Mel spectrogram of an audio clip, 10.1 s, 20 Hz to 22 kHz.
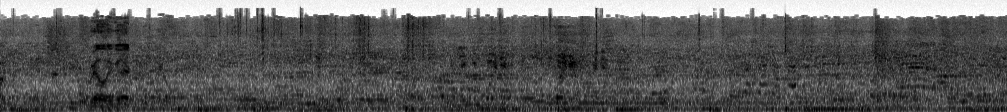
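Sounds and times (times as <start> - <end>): background music: 0.0 - 10.0
chatter of people: 0.0 - 10.0.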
